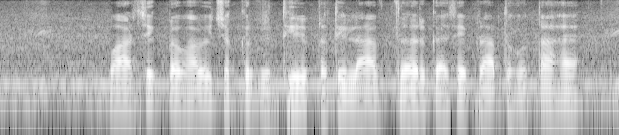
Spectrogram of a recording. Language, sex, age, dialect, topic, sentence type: Hindi, male, 25-30, Kanauji Braj Bhasha, banking, statement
